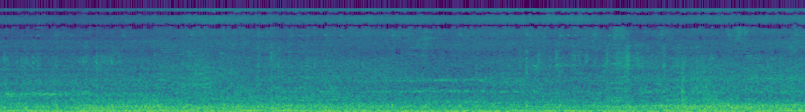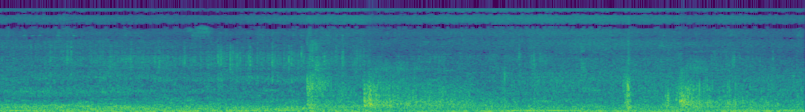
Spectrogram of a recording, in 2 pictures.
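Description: Bellagio fountain water jets spraying, a steady low rumble and hiss, with a few brief louder bursts in the second half as the jets fire.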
